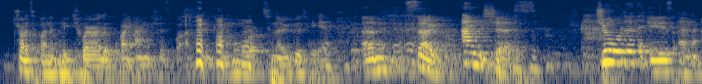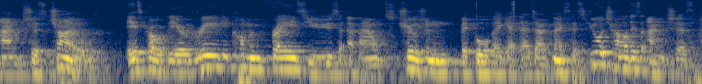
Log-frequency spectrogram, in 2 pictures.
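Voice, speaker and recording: Audible room echo colors a man's voice. Noticeable background noise is also present. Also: medium pitch for a man, lively intonation, moderate pace. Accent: English. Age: 20s. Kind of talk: public talk.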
